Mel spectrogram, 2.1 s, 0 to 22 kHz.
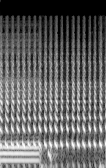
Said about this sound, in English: Count it. 34. For everyone who's listening, 34. Count those air horns.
